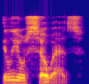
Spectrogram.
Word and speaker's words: iliopsoas: there's the muscle called iliopsoas right the P is silent so why is it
